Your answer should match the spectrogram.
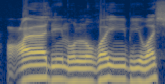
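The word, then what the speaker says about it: عَالِمُ: আল্লাহু লা ইলাহা ইল্লাহু আলিমুল শাহাদা আলিমুল আলিমুল আইন অক্ষর গলা চাপ দিয়ে উচ্চারণ করতে হবে আইন জবর আলিমুল গাইবি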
